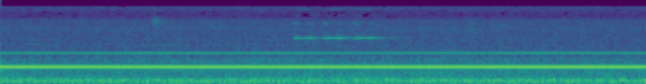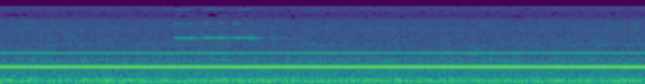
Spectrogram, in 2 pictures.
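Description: Steady high-pitched electrical whine over a low hum inside a Comeng electric train carriage, with a faint short high chirp twice.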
